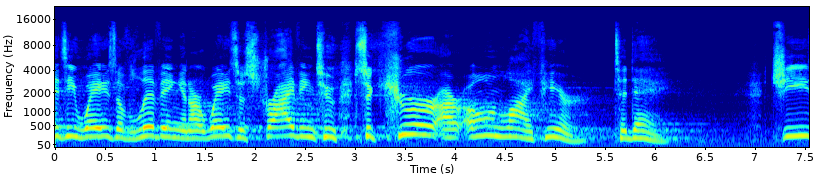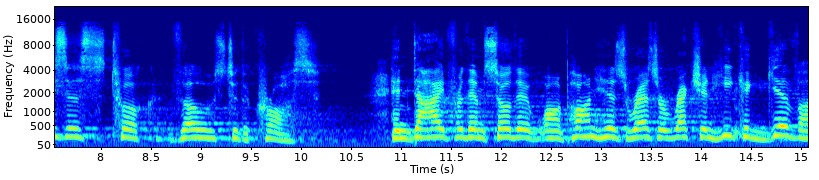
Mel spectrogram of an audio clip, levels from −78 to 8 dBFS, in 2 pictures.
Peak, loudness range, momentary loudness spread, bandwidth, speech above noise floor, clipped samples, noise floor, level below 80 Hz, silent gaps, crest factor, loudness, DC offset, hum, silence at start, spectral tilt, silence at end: -10 dBFS; 6 LU; 10 LU; 15.5 kHz; 29 dB; under 0.1%; -57 dBFS; -64 dBFS; none; 18 dB; -28 LUFS; under 0.1%; none; 0 s; -4.5 dB/octave; 0 s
